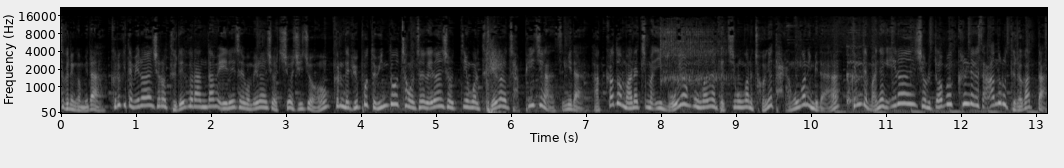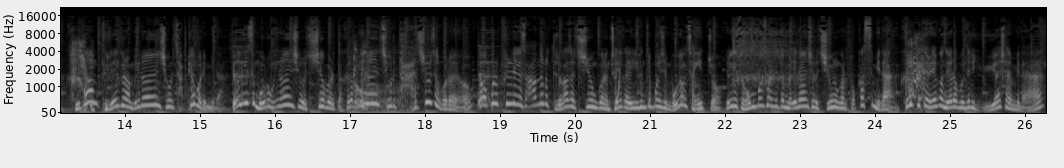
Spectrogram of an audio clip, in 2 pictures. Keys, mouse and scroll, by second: 1.4 click, 2.2 click, 6.1 click, 6.6 click, 12.5 click, 12.7 click, 13.7 click, 14.6 click, 23.1 e, 23.2 right click, 23.4 click, 23.8 click.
